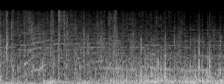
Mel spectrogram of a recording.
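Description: Many horses galloping, their hooves clattering, mixed with film score music and voices in a movie soundtrack.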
